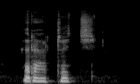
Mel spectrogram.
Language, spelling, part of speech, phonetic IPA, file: Polish, raczyć, verb, [ˈrat͡ʃɨt͡ɕ], LL-Q809 (pol)-raczyć.wav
